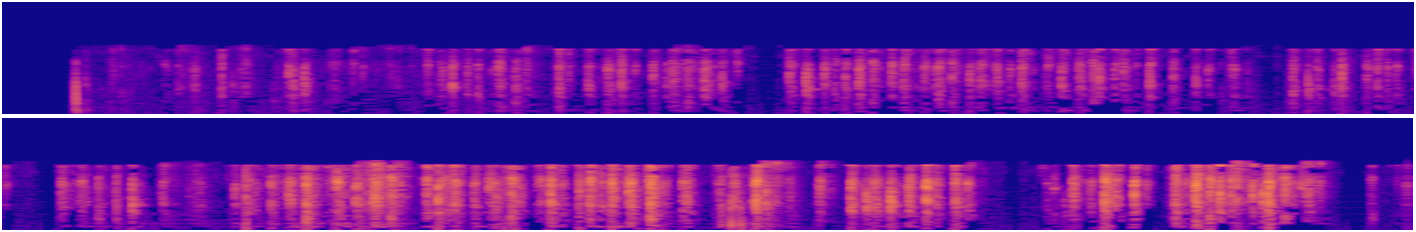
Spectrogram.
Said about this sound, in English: I'm over here beating up my keyboard.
